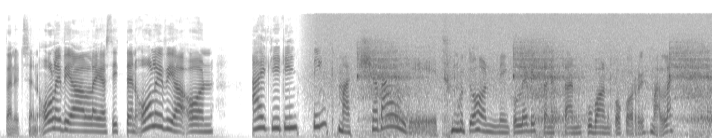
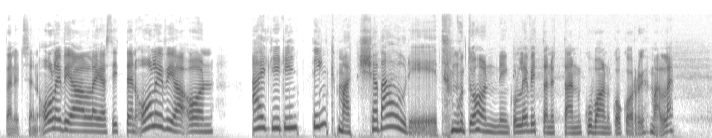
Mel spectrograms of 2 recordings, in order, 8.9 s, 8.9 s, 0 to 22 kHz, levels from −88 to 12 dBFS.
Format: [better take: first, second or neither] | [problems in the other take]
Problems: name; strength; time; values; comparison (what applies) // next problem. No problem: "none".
second | hiss; loud; from 4 s on; 2 dB below the speech; faint in the second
